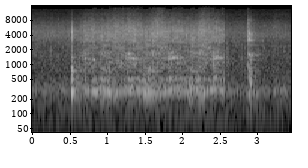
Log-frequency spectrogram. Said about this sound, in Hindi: थोड़ा सा पानी शामिल कर लेंगे ताकि आलू जो डाले हैं हमने तो वो गल जाएं।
